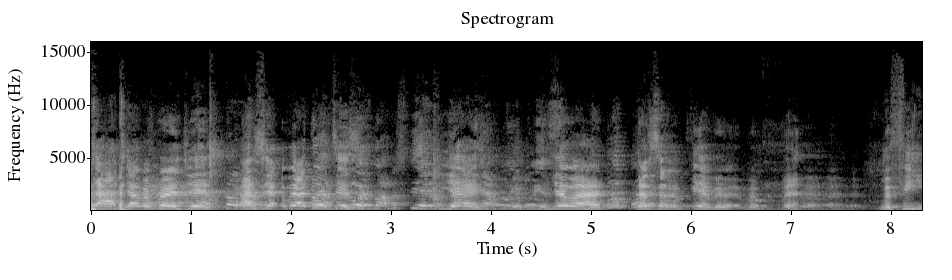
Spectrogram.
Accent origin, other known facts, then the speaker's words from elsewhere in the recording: Jamaica; so we as Jamaican have to support, and we don't want nothing go down, you know.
